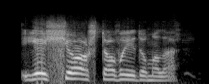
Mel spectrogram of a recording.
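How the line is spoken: Grumbling old woman. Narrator (Russian): проворчала старуха

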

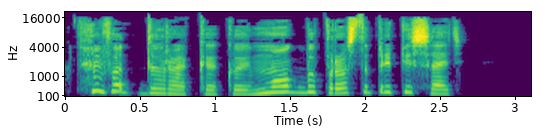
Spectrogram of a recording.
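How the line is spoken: Laughing. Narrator (Russian): она засмеялась и сказала

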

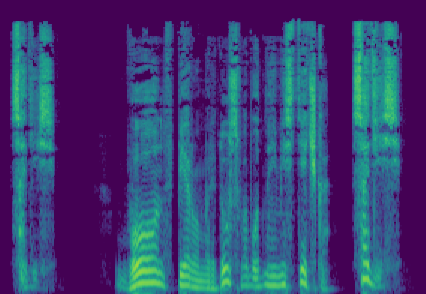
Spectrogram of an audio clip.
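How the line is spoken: Whispered. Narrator (Russian): Марья Николаевна шепнула

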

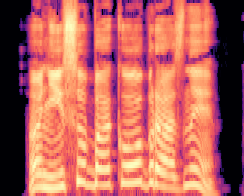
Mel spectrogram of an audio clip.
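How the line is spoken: Shouted. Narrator (Russian): крикнул Володя

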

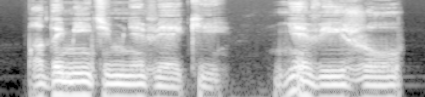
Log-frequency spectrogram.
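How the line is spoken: Deep underground voice. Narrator (Russian): сказал подземным голосом Вий

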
